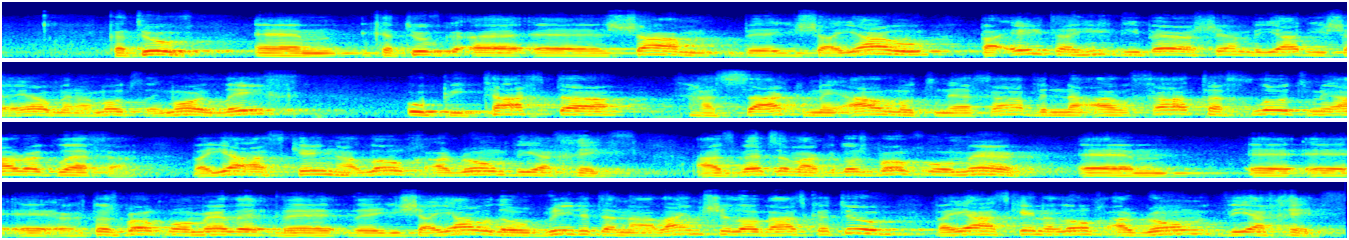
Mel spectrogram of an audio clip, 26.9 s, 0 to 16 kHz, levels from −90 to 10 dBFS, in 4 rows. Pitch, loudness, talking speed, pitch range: 160 Hz, -17 LUFS, 105 wpm, 135-185 Hz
